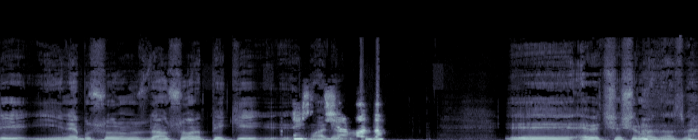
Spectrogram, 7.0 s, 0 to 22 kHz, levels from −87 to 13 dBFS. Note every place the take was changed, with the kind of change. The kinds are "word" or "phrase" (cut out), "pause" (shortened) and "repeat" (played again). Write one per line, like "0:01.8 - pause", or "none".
none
